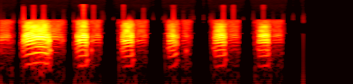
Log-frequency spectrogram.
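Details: Duck quacking: six loud, harsh, nasal quacks spaced roughly every half second, the first longest and strongest, then silence.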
